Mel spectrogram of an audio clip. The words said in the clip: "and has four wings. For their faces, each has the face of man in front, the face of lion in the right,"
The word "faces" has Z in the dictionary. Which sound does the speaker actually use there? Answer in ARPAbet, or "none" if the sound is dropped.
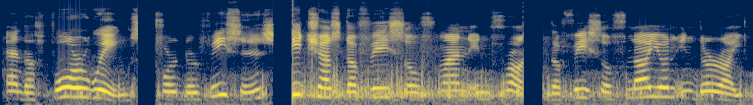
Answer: S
